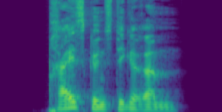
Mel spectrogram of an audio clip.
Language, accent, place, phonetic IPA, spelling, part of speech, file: German, Germany, Berlin, [ˈpʁaɪ̯sˌɡʏnstɪɡəʁəm], preisgünstigerem, adjective, De-preisgünstigerem.ogg
- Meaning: strong dative masculine/neuter singular comparative degree of preisgünstig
